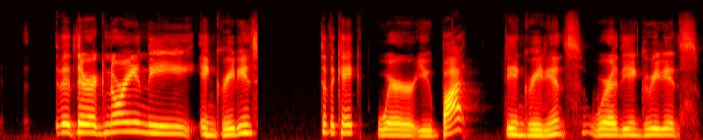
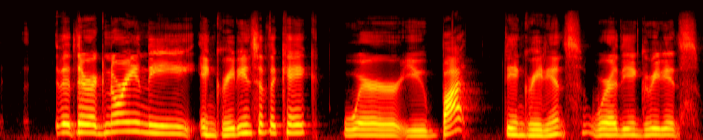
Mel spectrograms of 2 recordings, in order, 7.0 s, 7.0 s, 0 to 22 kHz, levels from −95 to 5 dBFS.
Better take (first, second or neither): second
